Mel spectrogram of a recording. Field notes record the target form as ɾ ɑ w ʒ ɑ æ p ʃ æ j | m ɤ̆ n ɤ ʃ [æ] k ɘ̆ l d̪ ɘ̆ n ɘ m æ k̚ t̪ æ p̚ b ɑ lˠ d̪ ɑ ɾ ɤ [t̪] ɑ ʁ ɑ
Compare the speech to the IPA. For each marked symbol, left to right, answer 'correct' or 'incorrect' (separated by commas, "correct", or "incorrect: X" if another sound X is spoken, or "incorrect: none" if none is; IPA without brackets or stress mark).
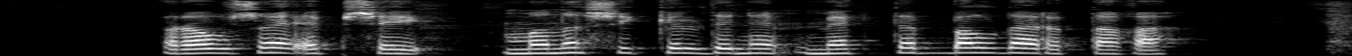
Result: incorrect: i, correct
